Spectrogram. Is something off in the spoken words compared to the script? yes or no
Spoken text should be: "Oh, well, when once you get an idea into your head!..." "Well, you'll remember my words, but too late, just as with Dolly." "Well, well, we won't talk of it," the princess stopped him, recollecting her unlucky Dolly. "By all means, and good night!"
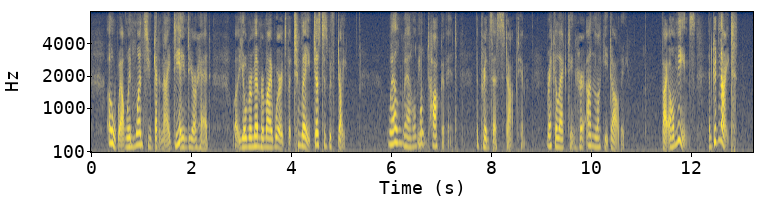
no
